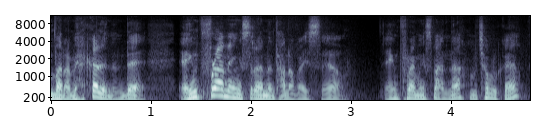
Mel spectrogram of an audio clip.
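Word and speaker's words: inframince: 앵프라맹스 맞나? 한번 쳐볼까요? 엠프라맥스? 앵프라맹스 맞을 겁니다. 프랑스 발음인데 아주 미세한 차이.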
